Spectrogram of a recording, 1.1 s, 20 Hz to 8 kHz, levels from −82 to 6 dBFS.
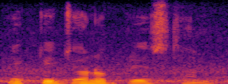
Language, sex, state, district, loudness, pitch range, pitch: Bengali, male, Tripura, West Tripura, -17 LUFS, 120-130 Hz, 125 Hz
